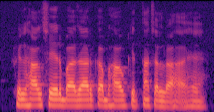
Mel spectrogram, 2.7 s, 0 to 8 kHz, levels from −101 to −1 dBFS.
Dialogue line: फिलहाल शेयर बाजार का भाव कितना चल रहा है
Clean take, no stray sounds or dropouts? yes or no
yes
